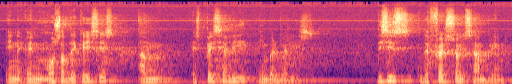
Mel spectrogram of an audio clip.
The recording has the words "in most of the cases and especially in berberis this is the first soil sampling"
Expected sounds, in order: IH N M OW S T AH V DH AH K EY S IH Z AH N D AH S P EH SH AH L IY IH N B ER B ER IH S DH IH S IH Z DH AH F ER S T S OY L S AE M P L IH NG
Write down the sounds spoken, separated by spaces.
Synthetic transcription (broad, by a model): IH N M OW S T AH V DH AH K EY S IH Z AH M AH S P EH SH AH L IY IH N B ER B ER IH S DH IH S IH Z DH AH F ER T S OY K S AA M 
